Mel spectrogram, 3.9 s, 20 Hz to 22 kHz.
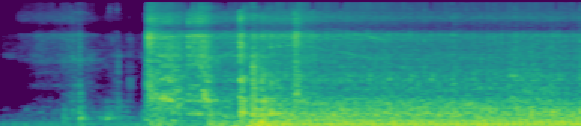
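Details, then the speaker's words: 2009 John Deere tractor with 150 hours, started in hot weather: brief quiet cranking, fires within a second and settles into a steady, even idle; a healthy quick start. "starts right up I like the sound of this thing know you shouldn't rev cold engines but it's not really it's not cold at all outside"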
